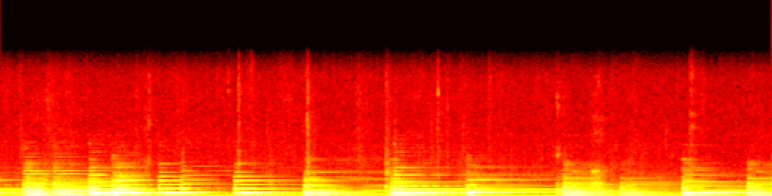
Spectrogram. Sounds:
musical instrument
keyboard (musical)
piano

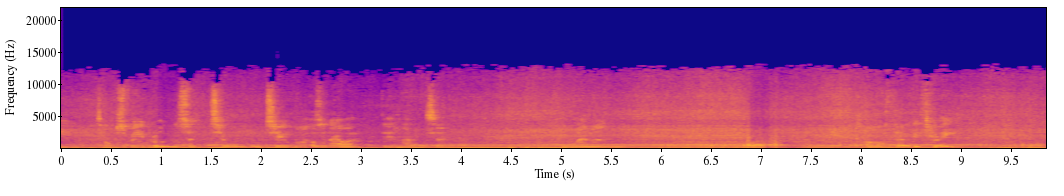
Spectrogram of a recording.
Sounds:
speech

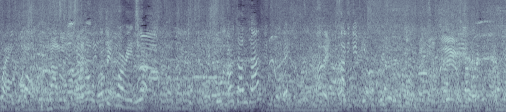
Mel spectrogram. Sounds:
speech

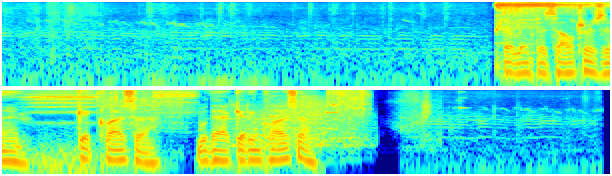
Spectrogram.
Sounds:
single-lens reflex camera
speech

